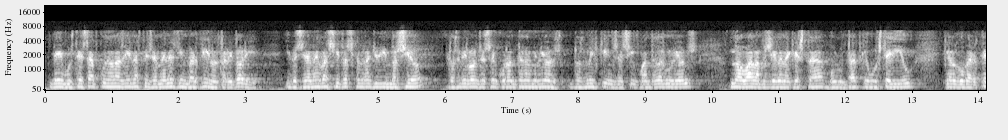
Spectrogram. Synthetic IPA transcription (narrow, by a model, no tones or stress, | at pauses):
beβust̪ɛsap̚kunələzɛjnəspɾəsizəmenɛzðimbəɾt̪iənəlˠt̪ərit̪ɔɾi | ipɾəsizəmẽnləsʃifɾəskəðɾaʒuðimbəɾsio | d̪ozmilonzəseŋkuaɾant̪ənɔwmilionzd̪ozmilˠkinzəsiŋkwant̪əðozmilionz | noβalˠəmpɾes̬izəmenəkɛst̪əbulunt̪at̪kəβust̪ɛðiw | kəlˠɣuβɛɾ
